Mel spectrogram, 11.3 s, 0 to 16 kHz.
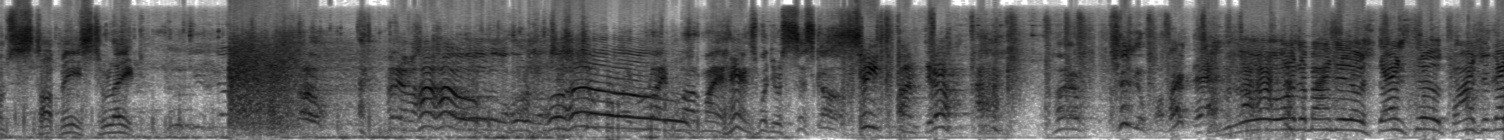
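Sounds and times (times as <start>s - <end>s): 
speech: 0.0s - 11.2s
single loud gunshot: 1.7s - 2.8s
agitated shouting voices: 2.0s - 5.5s, 6.7s - 10.0s
laughter: 2.3s - 11.2s.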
